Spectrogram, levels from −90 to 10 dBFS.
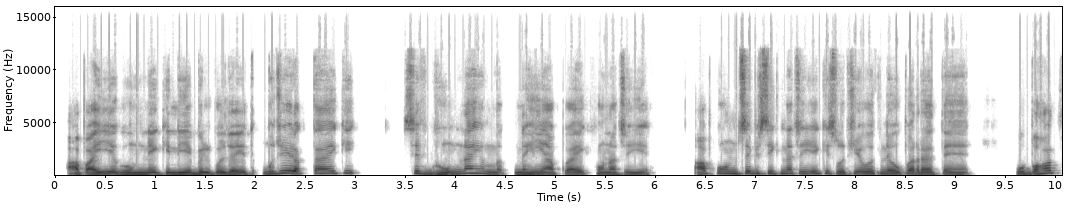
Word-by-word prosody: आप 140 +1 +1
आइए 155 +5 +5
घूमने 150 0 +2
के 150 +2 -1
लिए 150 0 +4
बिल्कुल 155 0 +3
जाइए 150 +1 +2
तो 160 - -12
मुझे 225 +6 +2
लगता 210 +1 +3
है 210 +1 +1
कि, 235 +5 -7 0.5
सिर्फ़ 215 -6 -1
घूमना 155 +8 +1
ही 220 -1 0 0.4
नहीं 155 +3 +1
आपका 150 0 -1
एक 150 0 -1
होना 150 -1 0
चाहिए, 140 +1 -3 0.5
आपको 170 +4 -1
उनसे 195 +2 +1
भी 190 - -2
सीखना 190 +1 -1
चाहिए 190 +1 -3
कि 210 - -5
सोचिए 175 0 -2
वो 170 -1 +2
इतने 175 +2 -1
ऊपर 165 -1 +1
रहते 150 +1 -1
हैं। 150 0 -2 0.5
वो 175 - +1
बहुत 235 +5 +1
165 Hz, 205 wpm, -19 LUFS, 150-190 Hz, 0.5 s, आइए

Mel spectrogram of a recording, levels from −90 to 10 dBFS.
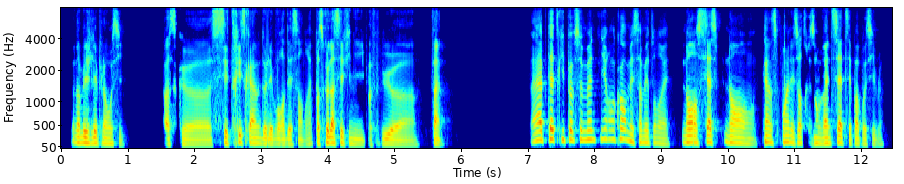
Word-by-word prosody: Non, 130 -1 +1
mais 125 -1 +6
je 120 - -1
les 120 - +4
plains 120 - -2
aussi. 110 -4 -4 0.6
Parce - - -2
que 95 -2 -3
c'est 125 +3 0
triste 145 -2 -2
quand 120 - +3
même 115 - -4
de 110 - 0
les 105 - +2
voir 105 0 -2
descendre, 100 -1 -4
hein, 105 - -9
parce - - 0
que - - +6
là 130 - +8
c'est 125 - 0
fini, 105 -2 -6
ils 95 - -8
peuvent - - -12
plus, 105 -1 -1
heu, 90 -2 -1 0.3
enfin - - +1 1.3
eh 180 +5 +6
peut-être 205 +2 +5
qu'ils 195 -3 -3
peuvent 195 -1 +2
se 195 0 0
maintenir 195 +1 -2
encore, 200 +1 +1
mais 155 -5 0
ça 135 0 -3
m'étonnerait. 115 -5 -4 0.2
Non 135 0 +6
16 140 +2 +2
p 140 - -36
non 120 -6 0
15 140 -4 +1
points, 145 -1 0
les 130 -1 -2
autres 125 - -2
ils 120 - -2
ont 120 - -2
27, 120 +2 +2
c'est - - -4
pas 110 - 0
possible. 100 -2 -8
120 Hz, 245 wpm, -23 LUFS, 105-140 Hz, 1.3 s, là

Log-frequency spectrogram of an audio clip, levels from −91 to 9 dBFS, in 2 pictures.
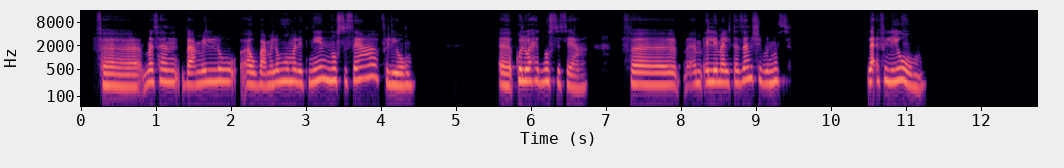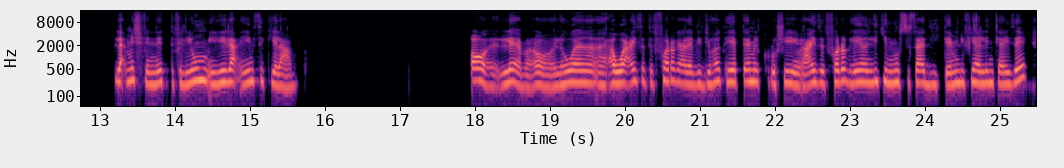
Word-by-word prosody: فمثلًا 195 +5 -1
باعمل 220 +4 +1
له 245 -1 0
أو 210 -2 0
باعمل 200 +1 0
لهم 235 +2 0
هُم 245 0 +1
الاتنين 240 +5 0
نُص 255 -1 -1
ساعة 290 +6 0
في 275 -5 -8
اليوم. 195 -2 0 1.1
آآ، 195 -2 +3
كل 255 +5 +5
واحد 250 0 +3
نُص 245 0 -1
ساعة 180 -6 -6 0.5
ف 220 - -6
آمم، 200 0 0
اللي 235 0 +6
ما 230 - +2
التزمش 260 +5 0
بالنُص 245 +3 -3 1.1
لأ 250 +1 +5
في 260 - -3
اليوم. 235 -8 +1 2.0
لأ 240 -2 +3
مش 260 +1 -1
في 215 - -4
النت 225 +2 -2
في 220 - -18
اليوم 245 +5 +2
يلأ 225 +2 +2
يمسك 240 +3 -4
يلعب. 185 -3 -1 2.3
آه 235 -9 +4
لعبة 195 -5 0
آه 180 -3 -1
اللي 190 +2 -2
هو 225 +2 +3 0.5
هو 215 +1 +6
عايزة 235 +3 0
تتفرج 245 +3 -2
على 210 -3 0
فيديوهات 210 +4 -3
هي 235 - +5
بتعمل 240 0 0
كروشيه 210 -2 -3
عايز 220 +5 +1
يتفرج، 230 +2 0
هي 225 0 +1
ليكِ 240 +1 -3
النُص 225 -1 -1
ساعة 225 +1 +1
دي 200 -2 -5
بتعملي 205 +3 -2
فيها 230 +1 0
اللي 220 0 +1
أنتِ 220 0 -4
عايزاه 210 +8 +2
225 Hz, 140 wpm, -23 LUFS, 200-245 Hz, 2.3 s, اللي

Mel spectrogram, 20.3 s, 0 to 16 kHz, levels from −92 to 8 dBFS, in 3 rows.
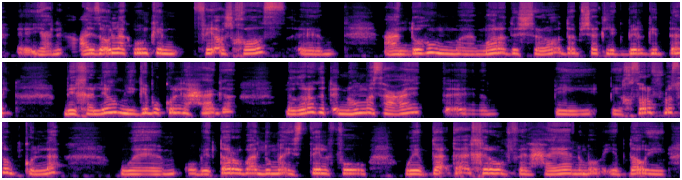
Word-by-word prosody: يعني 185 +4 -3 0.2
عايزة 215 +3 +3
أقول 235 - +6
لك 240 -1 +2
ممكن 235 -3 +2 0.2
في 225 -2 +2
أشخاص 220 +6 +1
آمم، 195 +1 -3 0.5
عندهم 215 +4 +3 0.3
مرض 230 +1 +2
الشراء 210 +2 0
ده 235 +1 -2
بشكل 225 -1 -1
كبير 210 +4 0
جدًا، 220 +3 -2 0.6
بيخليهم 205 +6 +3
يجيبوا 235 +4 +1
كل 255 -1 0
حاجة 245 +6 0 0.5
لدرجة 245 +8 +2
إن 205 - +2
همّ 250 +4 +3
ساعات 230 +4 +1 0.4
آمم، 200 -3 -12 0.6
بي 190 +1 -3
بيخسروا 250 +7 0
فلوسهم 265 -3 -1
كلها، 210 +7 -1 0.6
و 190 0 +1 0.5
وبيضطروا 215 +4 +2
بقى 230 0 -1
إن 210 -2 0
همّ 210 0 +2
يستلفوا 215 - +1 0.4
ويبدأ 195 0 +2
تأخيرهم 230 -3 +2
في 200 +1 -6
الحياة، 190 +3 +1
إنهم 200 -1 -2
يبدؤوا 205 +3 -1
ي 190 -3 -2
215 Hz, 120 wpm, -24 LUFS, 195-240 Hz, 0.6 s, أقول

